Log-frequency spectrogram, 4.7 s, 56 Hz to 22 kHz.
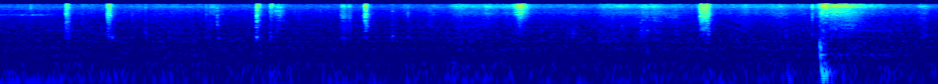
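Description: Faint scattered clicks of small 3D-printed plastic turbine parts being handled and fitted together, with one louder knock about four seconds in.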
